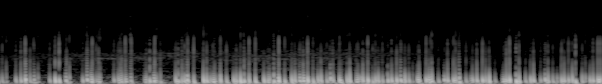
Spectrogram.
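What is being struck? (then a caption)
Small flat cork board. Short fingernails scratch a small, flat, solid cork board held at a tilt, making a fast run of dull, rough scraping strokes. The sound is heavy in the low end with almost no bright edge, and each stroke dies away almost at once.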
